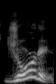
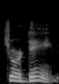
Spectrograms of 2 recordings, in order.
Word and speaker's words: Jourdain: And he's like, "It's Jordan. It's Charles Air Jordan." I'm like, "No, it's not. It's Jourdain. It's Charles Air Jourdain." Jourdain, Jourdain. So I was Yeah, closer.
